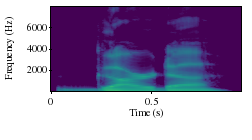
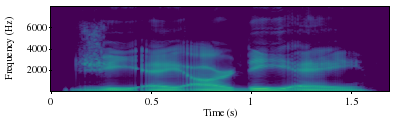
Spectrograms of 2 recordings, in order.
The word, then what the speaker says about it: garda: The first word is garta. G A R D A.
